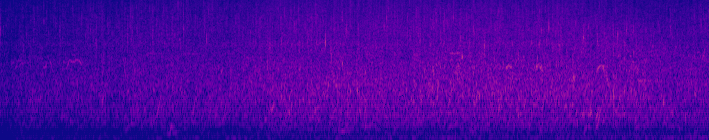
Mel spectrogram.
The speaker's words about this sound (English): I just love the sound of running water.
